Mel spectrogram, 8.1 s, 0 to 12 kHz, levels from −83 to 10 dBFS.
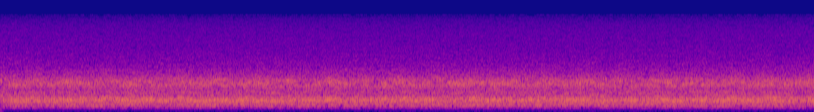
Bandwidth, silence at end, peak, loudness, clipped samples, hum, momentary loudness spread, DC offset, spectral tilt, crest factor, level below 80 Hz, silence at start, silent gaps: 7.8 kHz; 0 s; -16 dBFS; -29 LUFS; under 0.1%; none; 1 LU; under 0.1%; -5.5 dB/octave; 14 dB; -82 dBFS; 0 s; none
